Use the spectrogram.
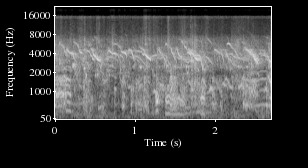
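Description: Chickens cluck on a small mixed Thai farm where cows are also kept, a steady overlapping chorus of hens close by with busy bird chatter above, no speech.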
